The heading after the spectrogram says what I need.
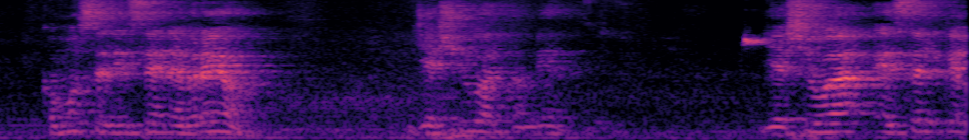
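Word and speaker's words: ישוע: Yeshua también.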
